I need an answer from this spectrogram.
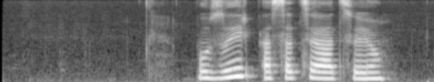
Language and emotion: Russian, neutral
